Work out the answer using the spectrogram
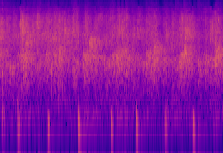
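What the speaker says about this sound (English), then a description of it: "Let's give another round of applause to our amazing cast tonight." An audience applauds the cast after a live backyard history performance, steady clapping at moderate loudness with a few sharper claps standing out in a fairly regular pulse, no voices over it.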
